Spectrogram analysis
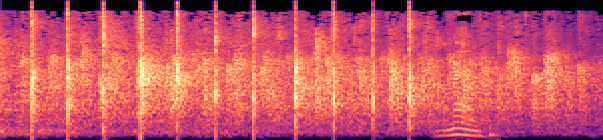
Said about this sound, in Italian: Facciamo un applauso a Cristo.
